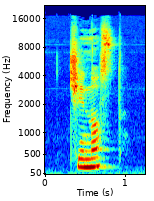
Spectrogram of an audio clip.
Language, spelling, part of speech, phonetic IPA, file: Czech, činnost, noun, [ˈt͡ʃɪnost], Cs-činnost.ogg
- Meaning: 1. activity (state or quality of being active) 2. activity (something done)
